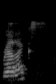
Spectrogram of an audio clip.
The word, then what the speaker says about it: Redux: And I'm going to talk about the Blocks World Redux. Mark Steedman assures me that that's the correct way to pronounce this.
